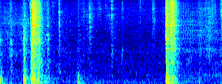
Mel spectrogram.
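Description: Tape-runner adhesive rolled along the back of a small paper sentiment strip: two short rasps, one just after the start and one near the end, with faint paper handling between.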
